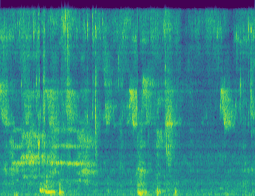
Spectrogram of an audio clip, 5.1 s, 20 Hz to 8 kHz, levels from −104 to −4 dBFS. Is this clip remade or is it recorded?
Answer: remade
